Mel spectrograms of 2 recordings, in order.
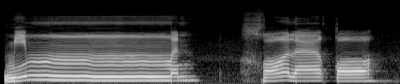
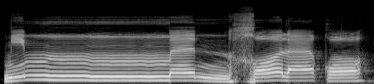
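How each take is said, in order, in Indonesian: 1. Bunyinya terputus setelah nun. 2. Nun mengalir ke bunyi berikutnya. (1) "bunyiannya jadi putus" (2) "Jangan putus"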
